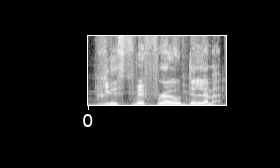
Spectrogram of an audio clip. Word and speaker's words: Euthyphro Dilemma: So help me pronounce the song that you kick off. Euthyphro Dilemma.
